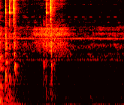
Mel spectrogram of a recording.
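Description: Near silence with a few faint clicks, typical of a computer being clicked to advance a presentation slide.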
